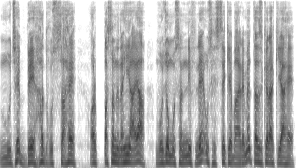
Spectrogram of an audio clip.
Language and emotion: Urdu, angry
